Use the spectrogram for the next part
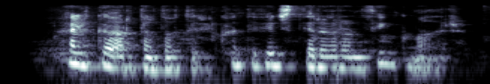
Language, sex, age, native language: Icelandic, male, 15, Icelandic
